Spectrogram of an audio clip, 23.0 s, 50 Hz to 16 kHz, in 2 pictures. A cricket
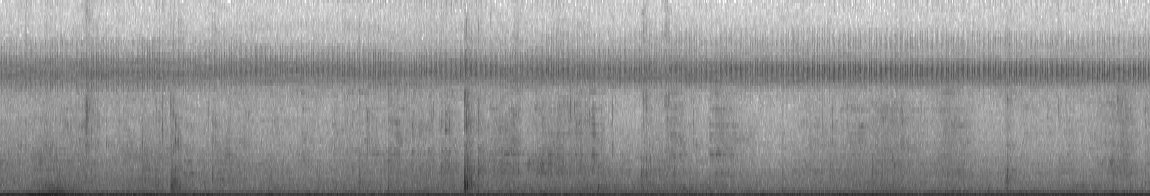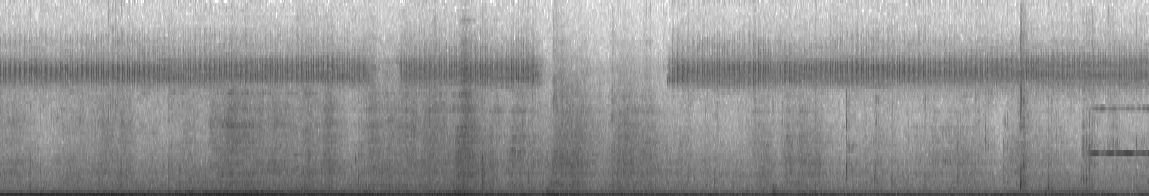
18.3 22.9

